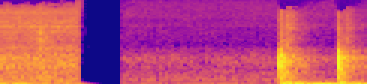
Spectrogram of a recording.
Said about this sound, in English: Who's that knocking at the door?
